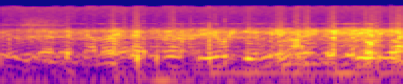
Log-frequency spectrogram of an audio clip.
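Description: A voice heard over a narrow, radio-like channel, as in radio communications, with the words not made out.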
